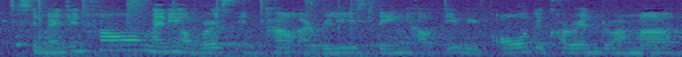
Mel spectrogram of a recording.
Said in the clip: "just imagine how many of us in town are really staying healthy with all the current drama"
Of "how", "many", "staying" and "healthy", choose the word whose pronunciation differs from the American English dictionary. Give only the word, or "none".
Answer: healthy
